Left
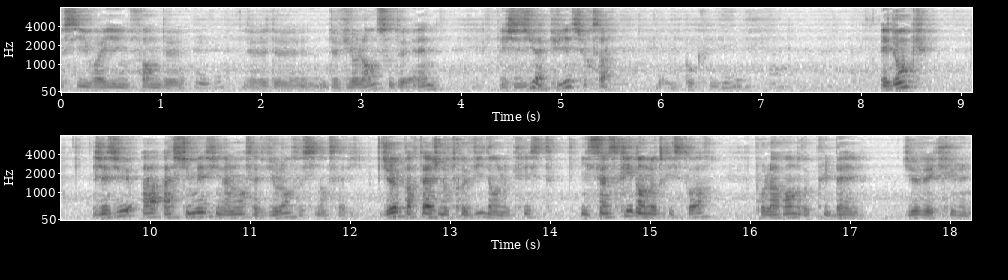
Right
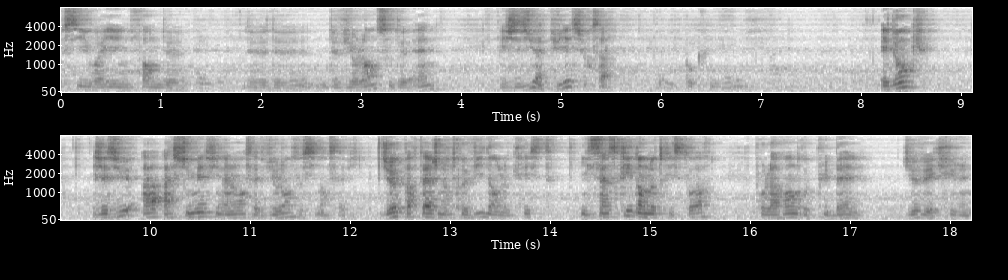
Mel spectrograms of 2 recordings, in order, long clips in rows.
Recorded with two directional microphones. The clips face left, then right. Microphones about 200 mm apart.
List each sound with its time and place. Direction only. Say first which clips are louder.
0.4 s speech: left 3 dB; 50° left (ahead or behind)
2.6 s speech: left 4 dB; 50° left (ahead or behind)
8.2 s speech: left 5 dB; 50° left (ahead or behind)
